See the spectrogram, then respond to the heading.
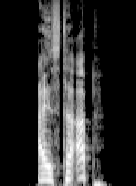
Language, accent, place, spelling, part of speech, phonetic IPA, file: German, Germany, Berlin, eiste ab, verb, [ˌaɪ̯stə ˈap], De-eiste ab.ogg
- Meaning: inflection of abeisen: 1. first/third-person singular preterite 2. first/third-person singular subjunctive II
